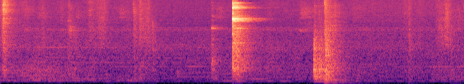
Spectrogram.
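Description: A sharp clink with a brief ringing tone about three seconds in, then a heavier knock a second later, over faint room noise.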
